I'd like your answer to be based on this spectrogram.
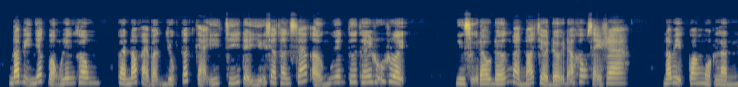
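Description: A woman narrating an audiobook with steady storytelling delivery. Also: fairly high pitch, husky, dry recording. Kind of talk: scripted narration.

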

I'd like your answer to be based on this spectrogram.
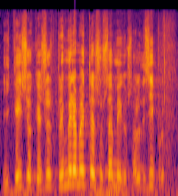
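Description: Male preacher, high voice, teaching from scripture with rhetorical questions, long hall reverb. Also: lively intonation, rapid-fire, darkish tone. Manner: reads scripture aloud and asks the listeners rhetorical questions. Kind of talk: sermon-style Bible teaching.

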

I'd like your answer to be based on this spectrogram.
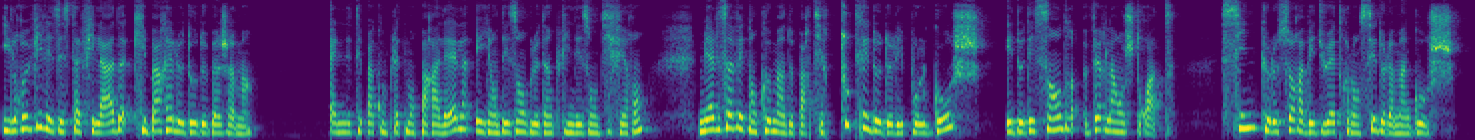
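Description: Woman reading an audiobook, husky voice, middle pitch, steady storytelling. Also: fairly quick. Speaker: audiobook reader. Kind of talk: fan fiction audiobook narration.

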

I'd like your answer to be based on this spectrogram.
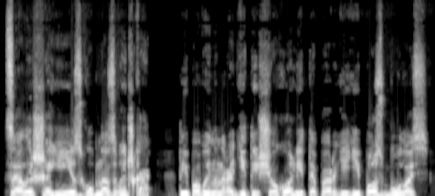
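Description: A man's voice: fairly high pitch, sing-song, normal speed, no room sound, clean studio sound, pitched above the performer's own voice. A man putting on a bossy toy pig. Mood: urgent. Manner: urgent, commanding shouts. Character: brave bossy toy pig, small, urgent.

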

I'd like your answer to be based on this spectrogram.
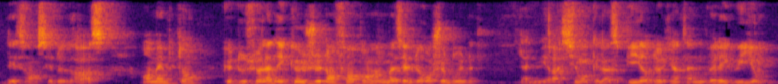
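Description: A man narrating a classic novel as an audiobook, in a measured, expressive reading. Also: mid-range voice, reverberant. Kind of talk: scripted literary narration.

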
